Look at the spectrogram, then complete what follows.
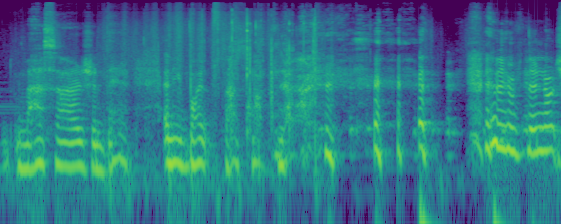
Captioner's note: laughing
